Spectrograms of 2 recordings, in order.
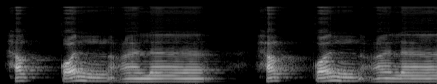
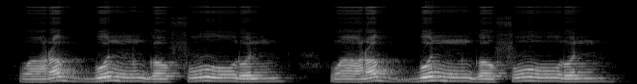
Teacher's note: Karena huruf-huruf izhar di sini makhrajnya adalah dari tenggorokan. Nah, tenggorokan bahasa Arabnya adalah halki gitu ya. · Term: izhar halki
